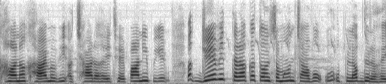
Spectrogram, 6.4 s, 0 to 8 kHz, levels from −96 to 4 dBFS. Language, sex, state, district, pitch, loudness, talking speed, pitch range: Angika, female, Bihar, Bhagalpur, 305 Hz, -17 LUFS, 195 wpm, 275-350 Hz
